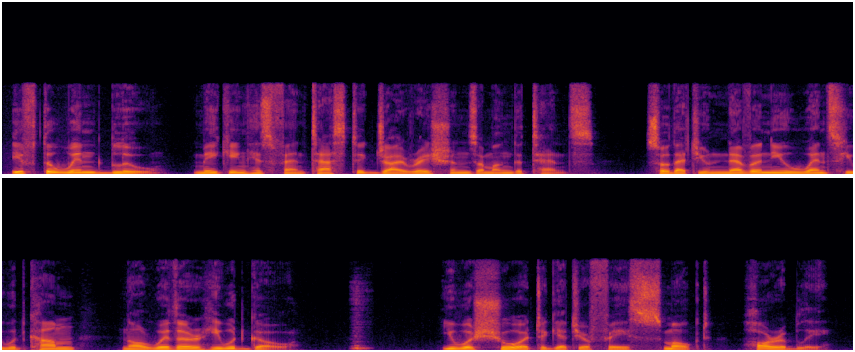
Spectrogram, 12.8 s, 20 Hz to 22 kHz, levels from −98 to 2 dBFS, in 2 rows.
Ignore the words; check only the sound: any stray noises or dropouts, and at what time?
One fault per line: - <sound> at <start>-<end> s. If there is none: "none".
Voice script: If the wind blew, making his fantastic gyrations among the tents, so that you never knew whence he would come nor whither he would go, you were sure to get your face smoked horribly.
- whoosh at 9.0-9.2 s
